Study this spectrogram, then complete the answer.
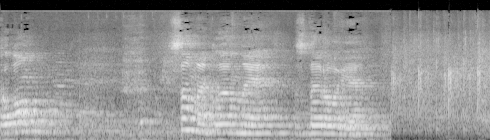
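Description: A woman speaks with animation into a microphone, heard through loudspeakers in a large hall.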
